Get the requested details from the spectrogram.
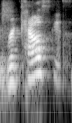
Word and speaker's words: Rackauskas: Rackauskas, you, you nailed it.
